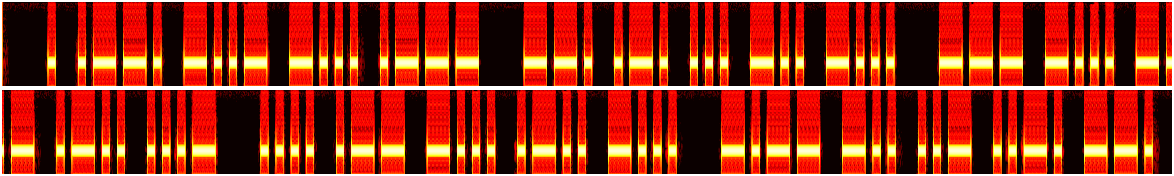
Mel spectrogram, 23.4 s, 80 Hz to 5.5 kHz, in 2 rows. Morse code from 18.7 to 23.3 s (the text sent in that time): YDUFG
